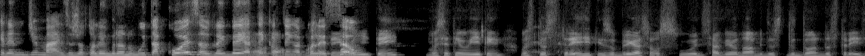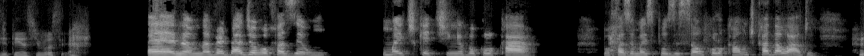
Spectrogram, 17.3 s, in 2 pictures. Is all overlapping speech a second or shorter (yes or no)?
no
